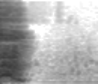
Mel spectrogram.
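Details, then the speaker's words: Adult woman with days of persistent dry cough causing pain, now improving: one brief, sharp cough burst without rattle, then quiet room hum; dry cough. "그저께까지 와 죽을 것 같은 거예요. 계속 마른 기침 나니까 또 여기가 아프잖아요."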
